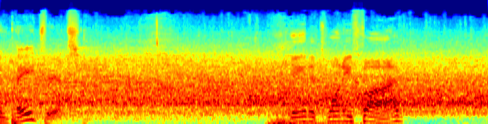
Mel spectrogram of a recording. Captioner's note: cheering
